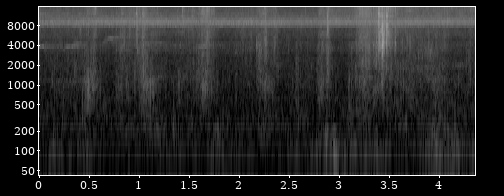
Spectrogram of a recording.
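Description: Faint footsteps on dry grass and fallen leaves, about two steps a second, with a steady high insect-like hiss behind them.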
